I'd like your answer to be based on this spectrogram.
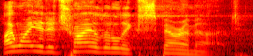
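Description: A man with a high, bright voice lectures in a large hall. He speaks slowly and deliberately, pausing to question the audience, and the long reverb of the room trails after each phrase. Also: big pitch swings. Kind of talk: lecture with consecutive interpreting.

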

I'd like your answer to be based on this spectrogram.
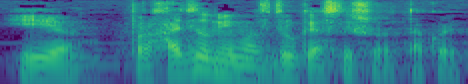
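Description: Gravelly-voiced man giving a rambling talk. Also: mid-range voice, normal speed, a little hiss or hum. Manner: loose and digressive, full of fillers and self-corrections. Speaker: spiritual lecturer. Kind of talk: informal spiritual lecture.

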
